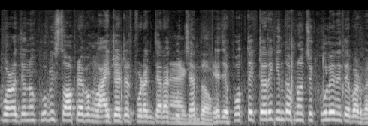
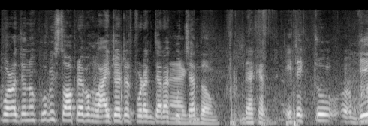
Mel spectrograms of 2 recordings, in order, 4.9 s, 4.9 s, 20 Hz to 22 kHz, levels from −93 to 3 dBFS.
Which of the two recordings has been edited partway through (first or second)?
first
